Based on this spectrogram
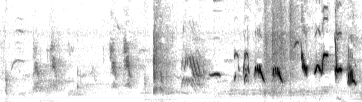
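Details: Brown rock chat, also called Indian chat, with soft scattered chirps building into louder, clear whistled notes repeated rapidly, almost two per second, over a quiet background.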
